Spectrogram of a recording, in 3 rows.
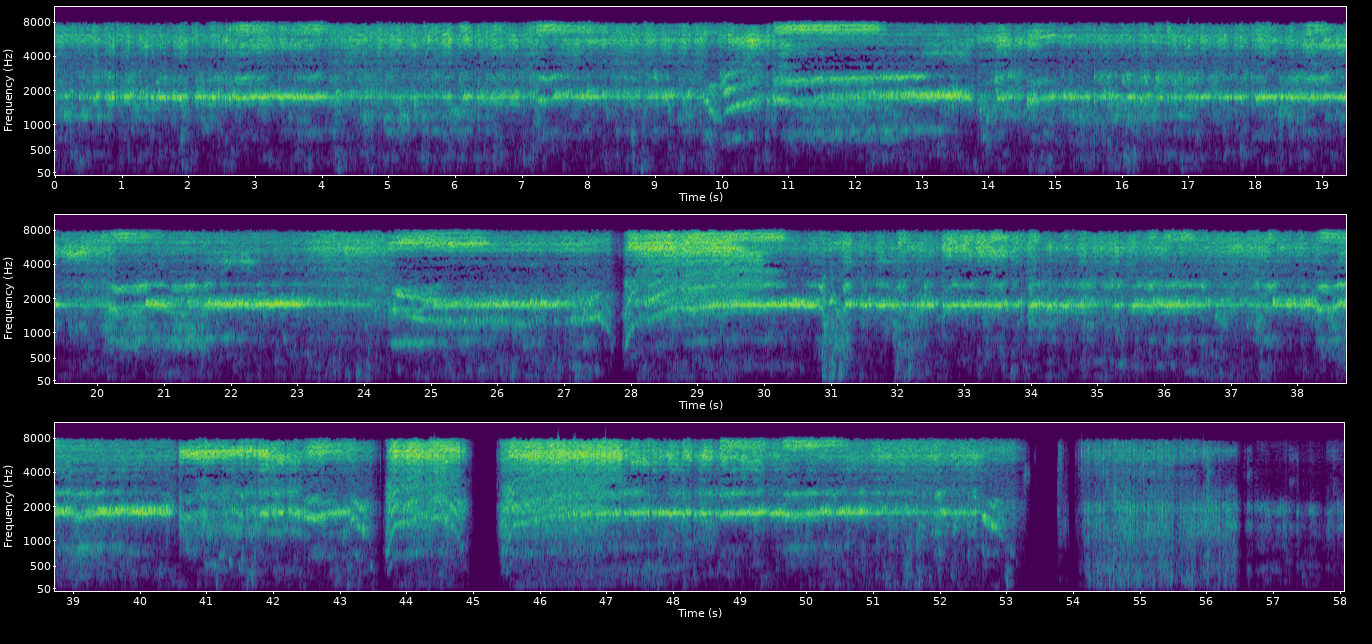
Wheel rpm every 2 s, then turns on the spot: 230, 230, 230, 230, 220, 210, 220, 230, 230, 230, 220, 230, 200, 170, 200, 240, 230, 230, 230, 230, 230, 150, 130, 220, 230, 230, 90, 10, 20.
54-58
